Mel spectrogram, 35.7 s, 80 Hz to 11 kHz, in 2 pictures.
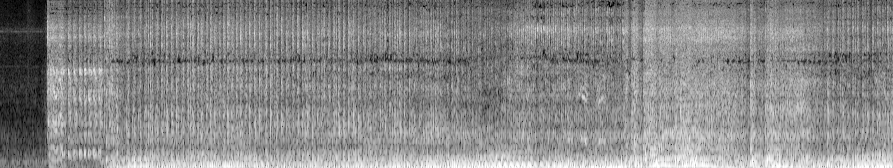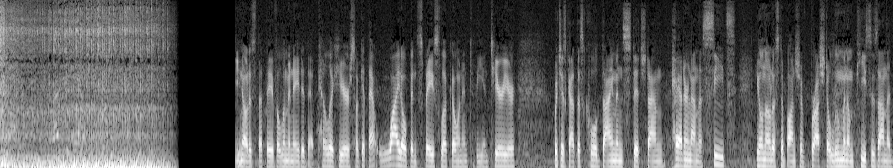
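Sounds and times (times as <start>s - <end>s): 
car with 392 Hemi engine and side pipes cranking and firing up: 0.9s - 21.4s
392 Hemi engine deep rumbling idle through exhaust cutouts: 2.1s - 13.0s, 16.0s - 21.4s
speech: 22.7s - 35.7s.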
